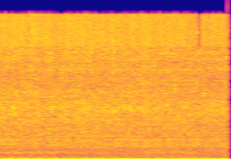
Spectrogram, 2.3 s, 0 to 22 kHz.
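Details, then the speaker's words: 1969 Dodge Coronet R/T hardtop, numbers-matching original 440 V8 with under 100 miles on engine and transmission, engine bay with hood up: deep even burble, steady loping pulse, no ticks or knocks; healthy warm idle. "again, 440, numbers matching, original 440 car, true RT. How good does that sound?"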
